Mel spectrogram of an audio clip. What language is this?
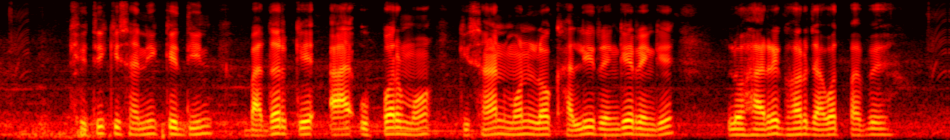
Chhattisgarhi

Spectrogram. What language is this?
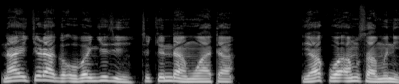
Hausa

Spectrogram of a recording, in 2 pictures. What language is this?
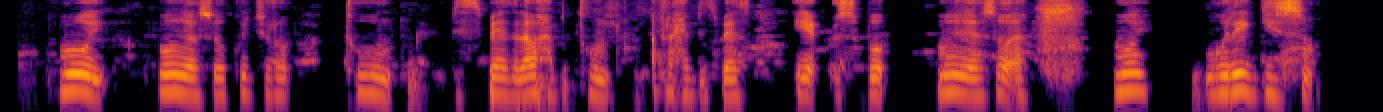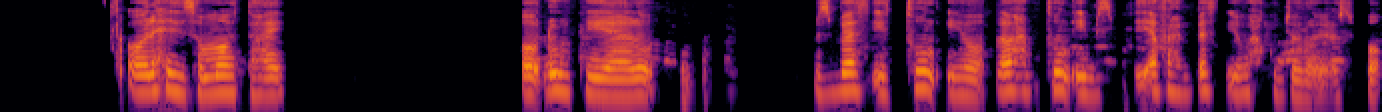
Somali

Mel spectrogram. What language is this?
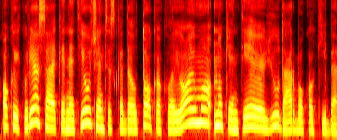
Lithuanian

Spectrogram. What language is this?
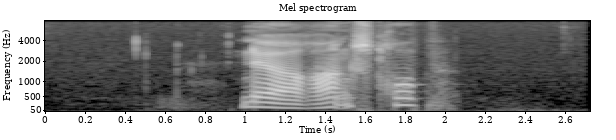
Danish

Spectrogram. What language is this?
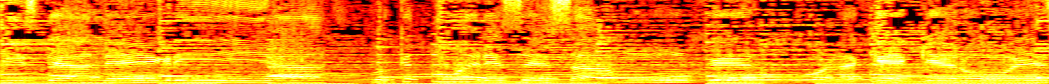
Spanish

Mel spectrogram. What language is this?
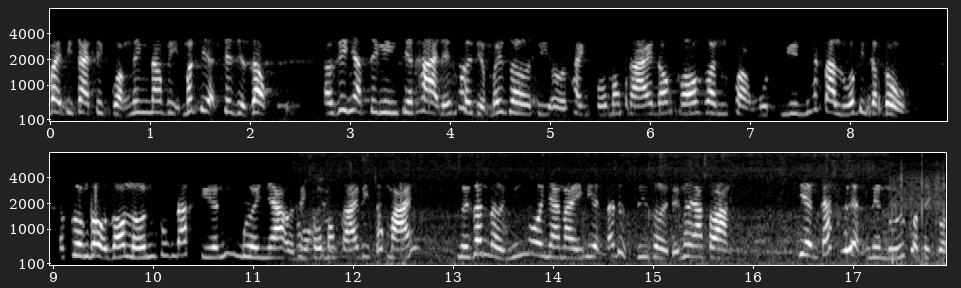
Vietnamese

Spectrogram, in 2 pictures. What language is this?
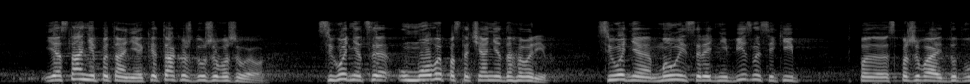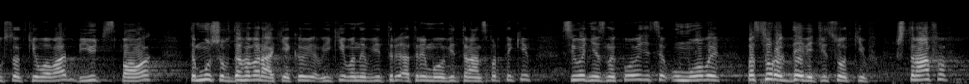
Ukrainian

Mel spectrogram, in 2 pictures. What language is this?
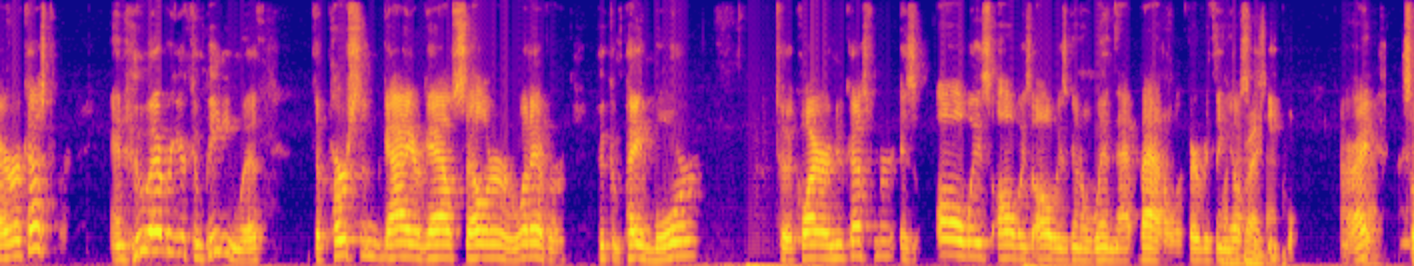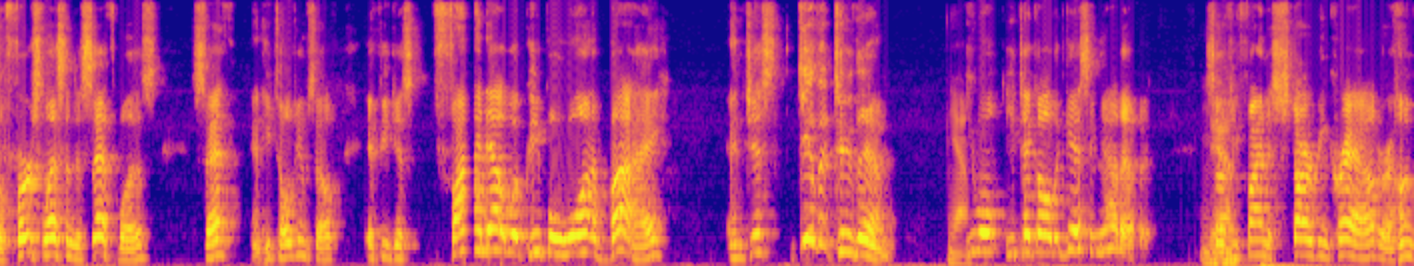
English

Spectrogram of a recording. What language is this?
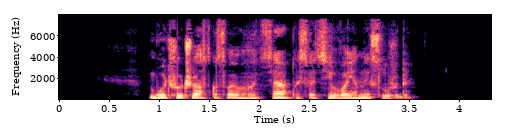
Belarusian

